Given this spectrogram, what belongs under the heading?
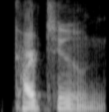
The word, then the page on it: cartoon: American English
